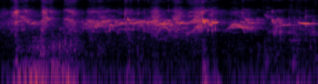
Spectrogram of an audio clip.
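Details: Steady stream of budgerigar twittering: fast high chirps, buzzy squeaks and short whistled notes overlap without pause, several clear piping tones standing out near the end.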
